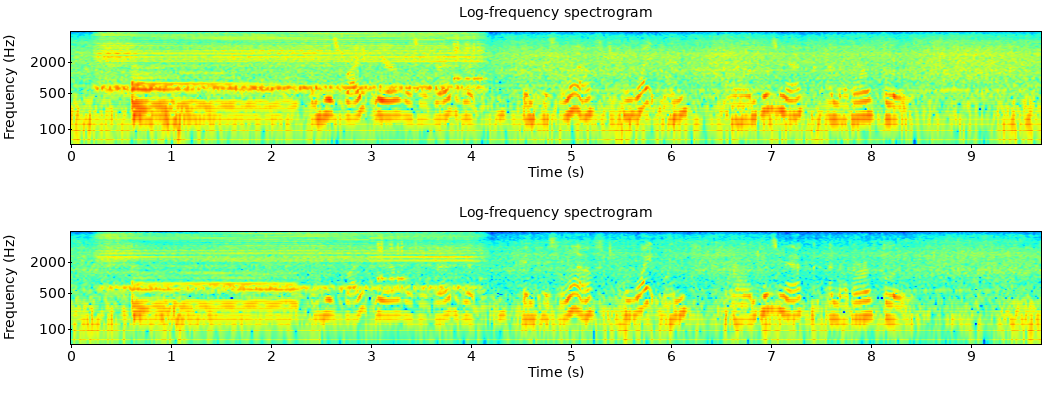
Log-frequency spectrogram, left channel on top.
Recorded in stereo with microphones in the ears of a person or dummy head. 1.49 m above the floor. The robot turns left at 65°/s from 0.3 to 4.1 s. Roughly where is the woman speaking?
Left.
